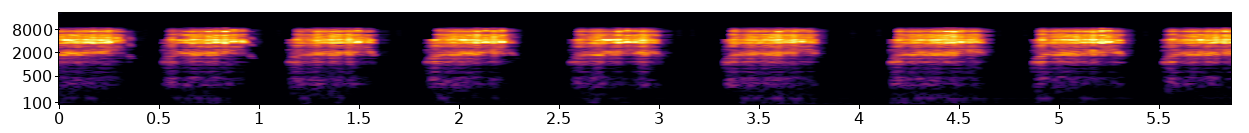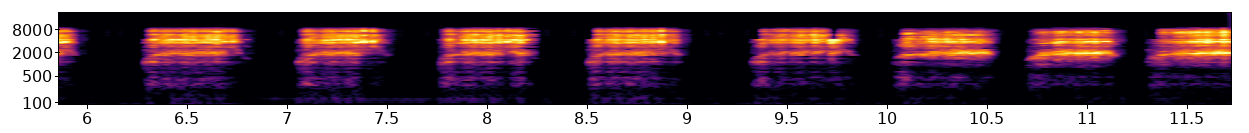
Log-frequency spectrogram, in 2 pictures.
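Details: Mating owls in a nest box, Owl Box C, 15 December 2023, 7:47 pm: a steady series of rasping, hissy screeches, about seventeen evenly spaced bursts, each under half a second, over faint low humming.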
